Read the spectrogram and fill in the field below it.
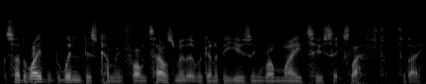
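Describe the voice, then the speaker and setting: A man's voice: sits low, fast talker. A man, instructing a trainee in a flight simulator cockpit, patiently explaining each step with frequent ums. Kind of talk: hands-on instruction.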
